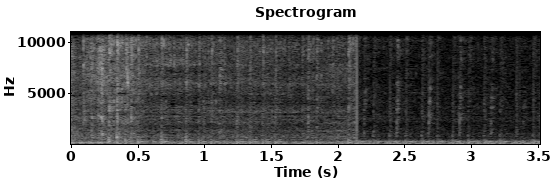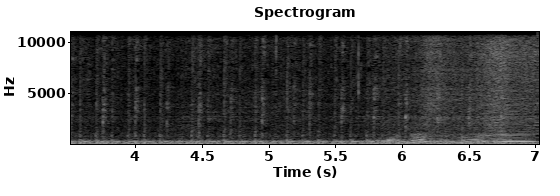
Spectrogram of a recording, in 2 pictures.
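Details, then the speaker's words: Motorcycle ridden after exhaust fell off unnoticed: harsh, raw, popping straight-piped bark while riding, much louder and rougher than stock, muffler missing. "Because I kept hearing a weird fucking noise. I'm like, what the fuck is that noise? Wow. Fuck me. I run it straight piped."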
